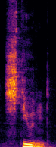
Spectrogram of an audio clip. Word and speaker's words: student: no es student no no es student es student Con la s líquida y al principio no no se pronuncia con una e al principio es directamente con la student I'm so I don't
